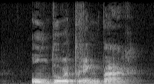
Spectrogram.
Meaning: impenetrable, inaccessible, impregnable, unassailable
- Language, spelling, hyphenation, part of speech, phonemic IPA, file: Dutch, ondoordringbaar, on‧door‧dring‧baar, adjective, /ˌɔn.doːrˈdrɪŋ.baːr/, Nl-ondoordringbaar.ogg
